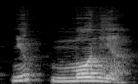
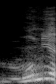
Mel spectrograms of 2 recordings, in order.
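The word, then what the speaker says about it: pneumonia: न्यूमोनिया इसको आप पढ़ेंगे न्यूमोनिया इसको मनिया नहीं पढ़ेंगे जब मोनिया पढ़ेंगे तो फिर ये मिस्टेक होगी कि भ यू है तो यहां यू लगा दो तो न्यूमोनिया तो पी एन ई यू P silent है ये न में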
